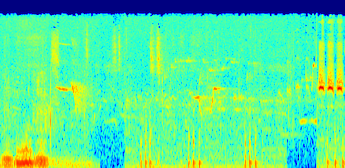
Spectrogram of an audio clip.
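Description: Emu giving deep, thudding low pulses in short bursts about once a second, after a loud rumbling opening, with thin whistles of other birds and a few human voices.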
